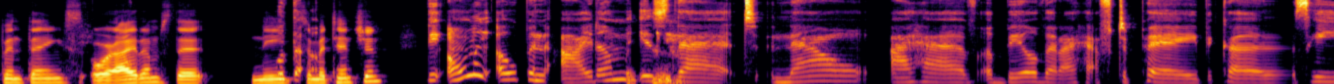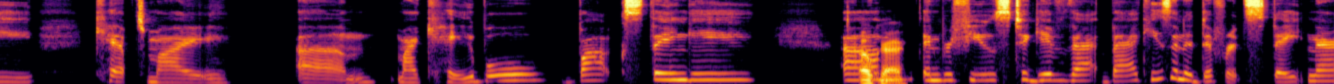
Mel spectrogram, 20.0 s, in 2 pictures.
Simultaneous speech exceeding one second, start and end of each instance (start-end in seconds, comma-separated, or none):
none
